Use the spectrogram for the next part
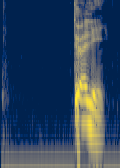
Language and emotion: Russian, angry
